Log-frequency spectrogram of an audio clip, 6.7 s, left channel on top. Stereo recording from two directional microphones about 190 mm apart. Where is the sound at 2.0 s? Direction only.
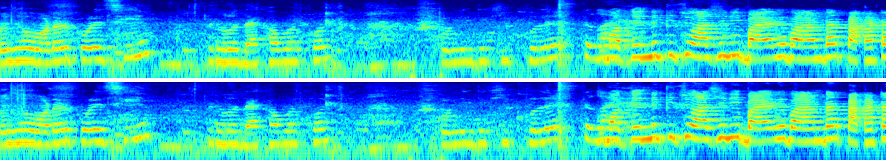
20° left (ahead or behind).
